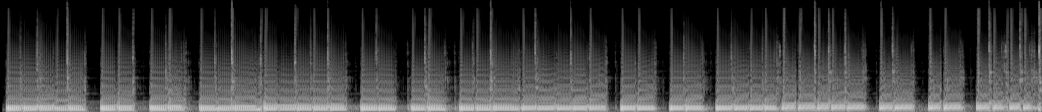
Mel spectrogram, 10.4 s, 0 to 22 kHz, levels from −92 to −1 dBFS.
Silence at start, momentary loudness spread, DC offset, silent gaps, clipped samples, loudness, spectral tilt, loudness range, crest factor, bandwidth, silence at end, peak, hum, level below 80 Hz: 0.05 s; 2 LU; under 0.1%; none; under 0.1%; -25 LUFS; -8 dB/octave; 0 LU; 14 dB; 16 kHz; 0 s; -10 dBFS; none; -44 dBFS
